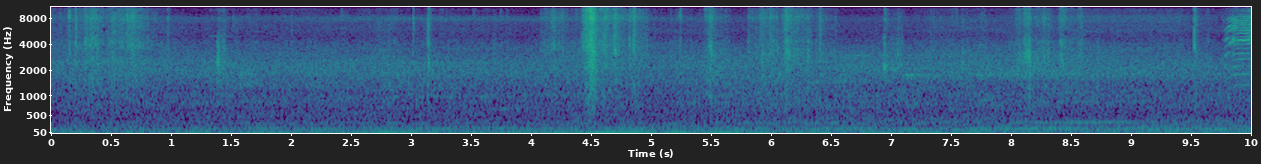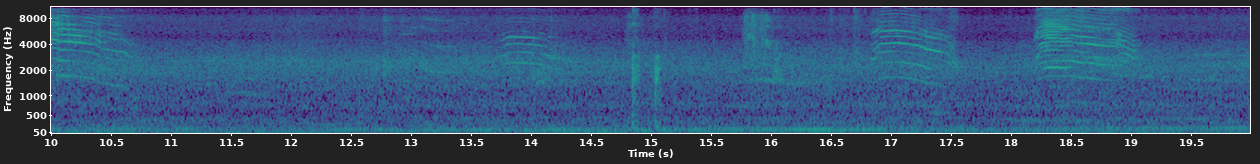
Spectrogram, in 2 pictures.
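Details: Rescued kitten, feeling alone and needing its mother, gives thin high-pitched meows in short bursts from about ten seconds on, several in quick succession near the end, over a steady low rumbling background hum.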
